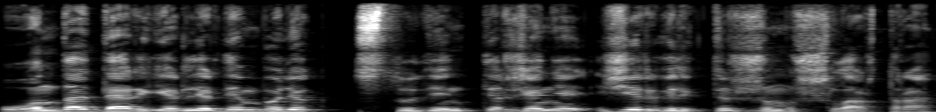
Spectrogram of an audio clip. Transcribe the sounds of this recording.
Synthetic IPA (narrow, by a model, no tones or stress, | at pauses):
wo̞nd̪ɑd̪æɾɪɡʲe̞ɾle̞ɾd̪e̞nbɵle̞kst̪ud̪ʲe̞nt̪ːe̞ɾʒæne̞ʒe̞ɾɡʲɪlɪk̚t̪ɪʒʊməsʃəlˠɑ̰ɾt̪ʰʊɾɑ̰d̪ə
